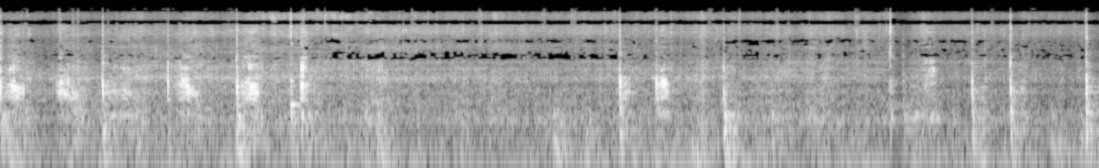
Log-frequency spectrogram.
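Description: Ground beef in sloppy joe sauce sizzling in a skillet, with a spoon scraping and stirring through it in short strokes, several in the first three seconds and a few more around six and nine seconds.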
